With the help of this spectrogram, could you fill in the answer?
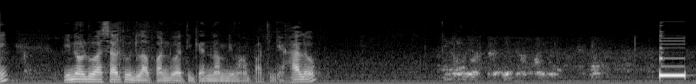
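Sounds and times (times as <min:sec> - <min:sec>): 
speech: 0:00.0 - 0:03.3
caller's voice over a telephone line during an Islamic call-in program: 0:04.4 - 0:06.2.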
